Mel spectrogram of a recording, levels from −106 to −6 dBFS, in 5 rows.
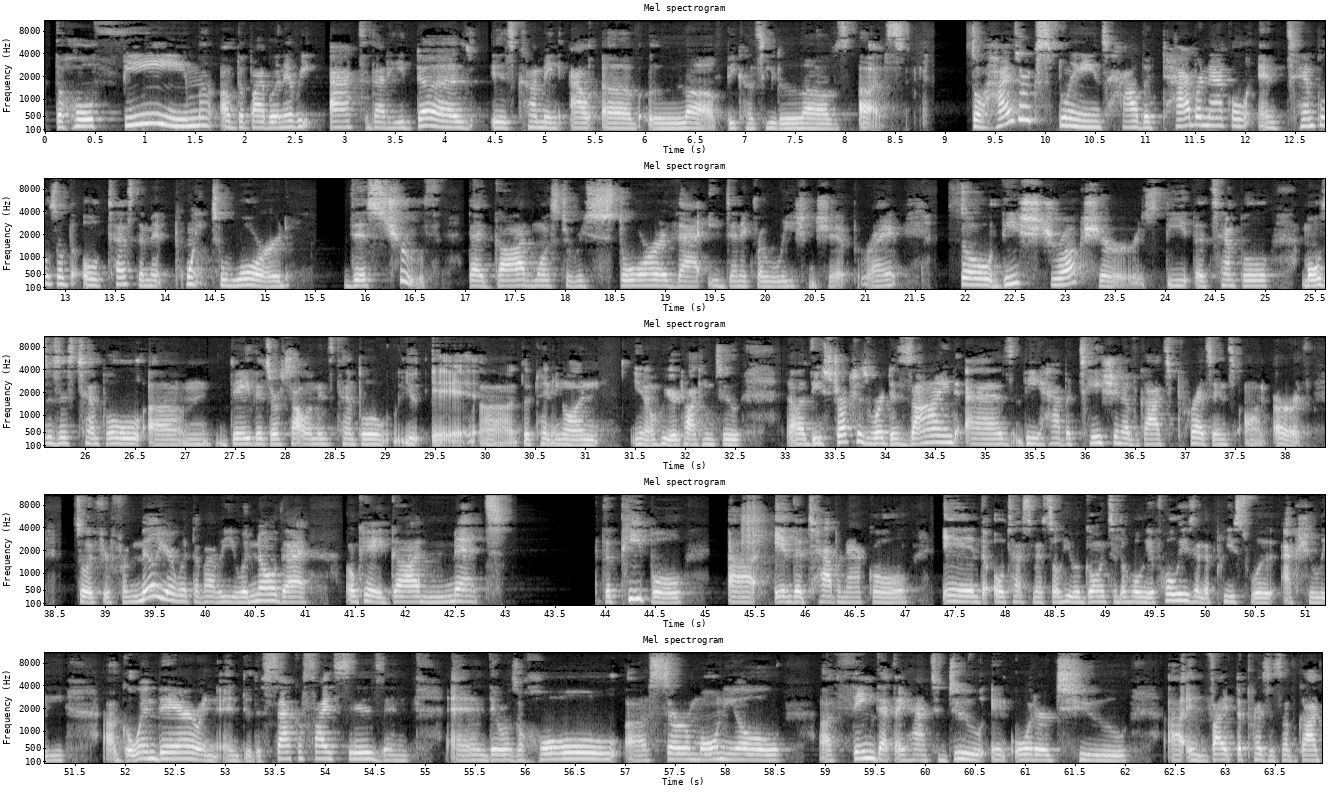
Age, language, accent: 20-39, English, American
